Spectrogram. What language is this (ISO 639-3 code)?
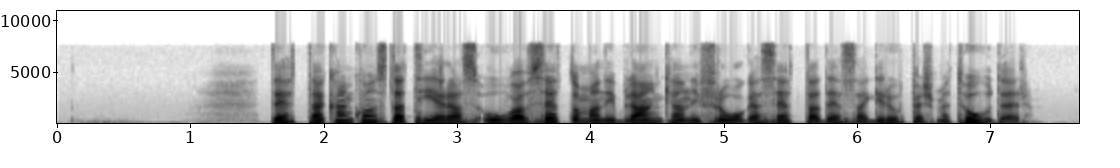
swe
